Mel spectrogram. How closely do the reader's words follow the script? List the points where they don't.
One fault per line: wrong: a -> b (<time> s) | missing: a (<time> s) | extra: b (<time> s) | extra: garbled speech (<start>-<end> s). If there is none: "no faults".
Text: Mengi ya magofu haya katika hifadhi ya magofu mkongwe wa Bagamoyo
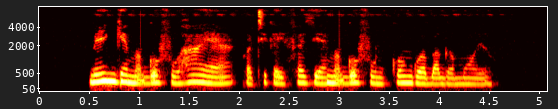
no faults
